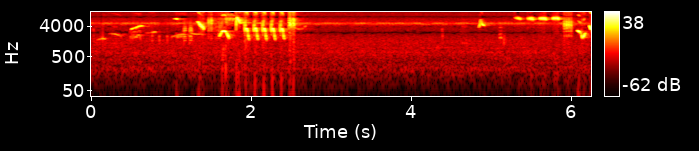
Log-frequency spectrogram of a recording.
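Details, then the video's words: Flycatcher known locally as sikatan londo, a loud champion songbird: short whistled slurs build into a fast, dense run of trilled notes for about a second, a pause, then more rapid chirps, with a constant high-pitched hum behind. "BURUNG SIKATAN LONDO GACOR ISTIMEWA KERAS LANTANG"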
